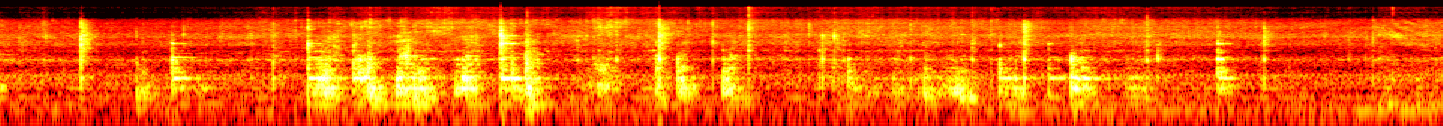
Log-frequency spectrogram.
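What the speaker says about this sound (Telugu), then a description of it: "ఇప్పుడు ఇందులో కొంచెం పసుపు లిటిల్ బిట్ పసుపు వేస్తున్నా" Turmeric added to hot oil for dal khichdi, sizzling with frequent clattering stirring strokes of a spoon against the pan, close and busy over several seconds.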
